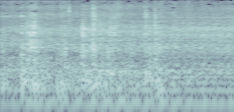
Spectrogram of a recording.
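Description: Diesel engine of a JCB backhoe loader running steadily while its backhoe arm digs soil and rock.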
